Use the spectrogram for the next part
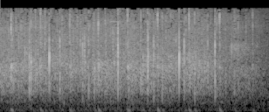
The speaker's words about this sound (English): Oh, that's reason enough to clap. That's reason enough to be excited.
